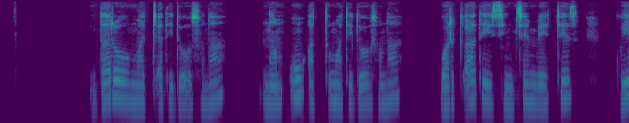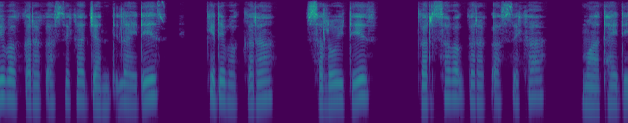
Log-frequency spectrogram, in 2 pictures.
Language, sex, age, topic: Gamo, male, 25-35, government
